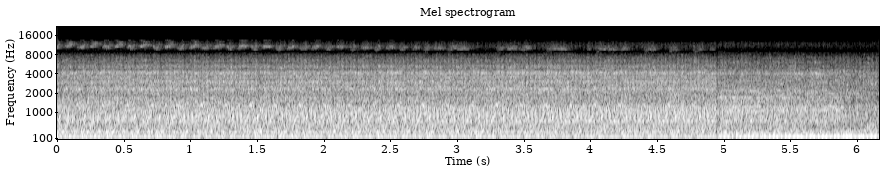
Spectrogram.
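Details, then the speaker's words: ERF EC11 lorry diesel, just MOT-passed, left on fast tick-over in the yard to warm through for about an hour; steady even chug with low drone, no knocks or misses; normal fast idle, sounds good. "Sweet. That's just sitting running on fast tick over. That sounds good, that."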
